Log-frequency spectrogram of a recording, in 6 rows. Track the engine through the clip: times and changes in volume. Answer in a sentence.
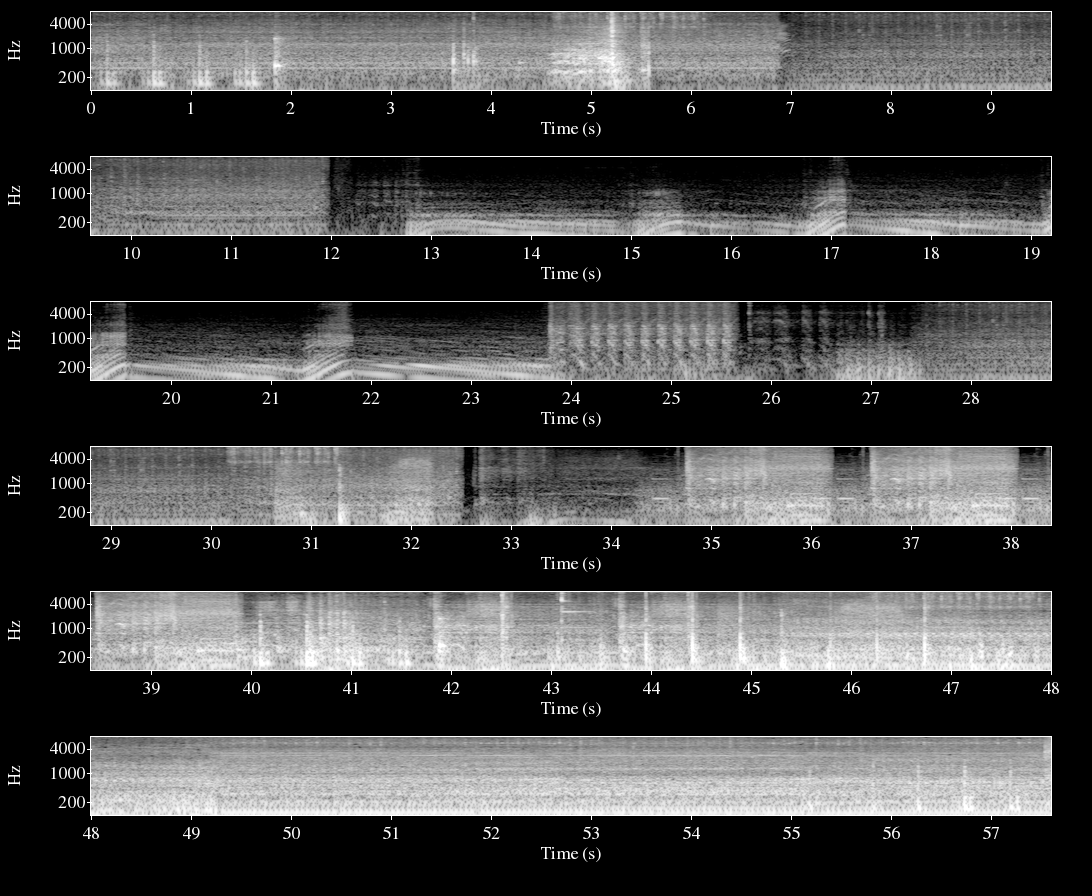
The engine can be heard from 0.0 to 57.5 s, getting louder.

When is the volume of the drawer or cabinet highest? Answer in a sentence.
The loudest moment of the drawer or cabinet is at 5 seconds.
